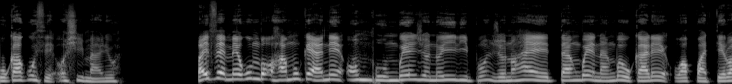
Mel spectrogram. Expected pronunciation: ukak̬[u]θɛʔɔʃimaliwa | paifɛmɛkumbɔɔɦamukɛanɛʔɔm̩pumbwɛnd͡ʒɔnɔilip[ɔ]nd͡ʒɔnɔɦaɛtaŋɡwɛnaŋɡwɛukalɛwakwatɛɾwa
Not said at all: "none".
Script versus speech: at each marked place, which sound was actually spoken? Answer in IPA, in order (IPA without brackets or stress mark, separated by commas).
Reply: u, ɔ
